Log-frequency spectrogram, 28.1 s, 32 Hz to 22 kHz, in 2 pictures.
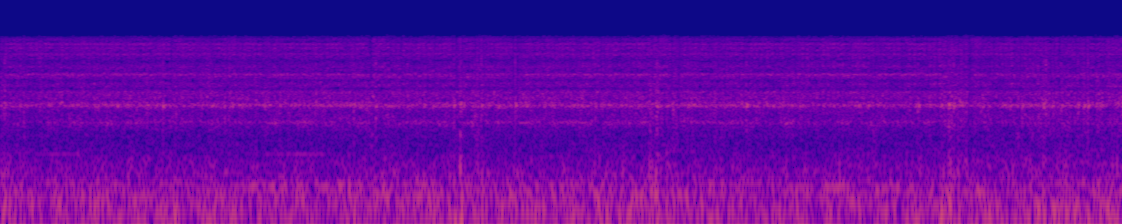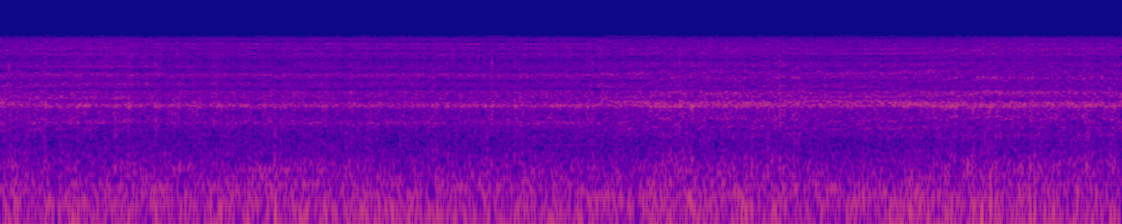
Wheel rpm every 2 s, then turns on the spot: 160, 170, 160, 160, 160, 170, 160, 160, 160, 160, 160, 160, 160, 160.
none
